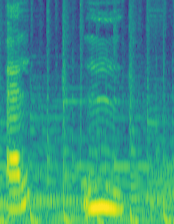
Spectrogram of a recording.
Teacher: Kapag sinabi nating panggilagid, ang ibabaw ng dulong dila ay lumalapit o dumidiit sa puno ng gilagit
